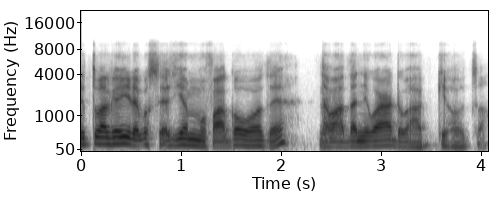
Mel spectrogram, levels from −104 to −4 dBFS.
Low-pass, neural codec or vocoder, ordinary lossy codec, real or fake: 7.2 kHz; codec, 16 kHz, 1 kbps, X-Codec, HuBERT features, trained on LibriSpeech; Opus, 16 kbps; fake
